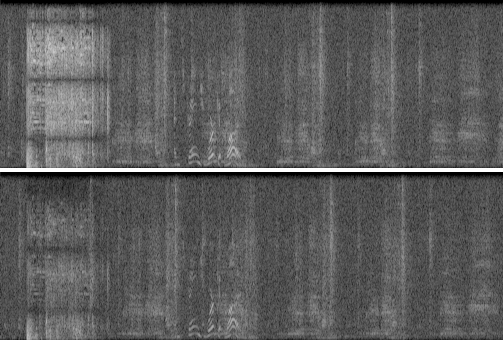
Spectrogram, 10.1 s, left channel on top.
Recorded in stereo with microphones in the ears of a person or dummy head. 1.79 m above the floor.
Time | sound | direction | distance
0.5 | breaking glass | 80° left | ?
3.5 | a woman speaking | 15° left (ahead or behind) | ?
